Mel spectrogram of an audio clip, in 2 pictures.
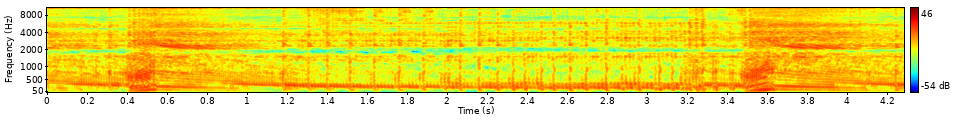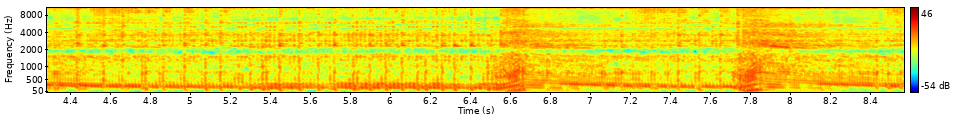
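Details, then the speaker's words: Husqvarna 385 chainsaw at first start after reassembly, during the first heat cycles: crisp two-stroke buzz with clean, even throttle blips about every three seconds. It idles and runs well. "right work sounds good idles good good"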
